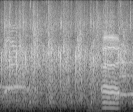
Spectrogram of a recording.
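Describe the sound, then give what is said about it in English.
A crowd applauds with steady, dense clapping throughout, and a few shouts or whistles rise above it near the end. The applause is fairly loud and continuous. “And he doesn't say much, but you should clap for him.”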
